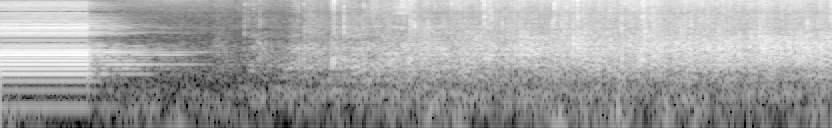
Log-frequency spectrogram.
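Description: A steady electronic buzzer tone, signalling that the speaking time is up, cuts off suddenly about half a second in. Then audience applause builds up and carries on.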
